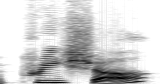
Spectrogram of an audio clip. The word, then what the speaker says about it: Prisha: And every time I've spoken to Prisha, which now know that's the pronunciation of how I should say the name, she has spoken so much about you, Jeremy.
